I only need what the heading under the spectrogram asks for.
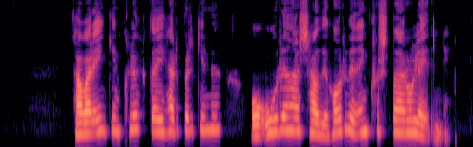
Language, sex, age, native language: Icelandic, female, 60-69, Icelandic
